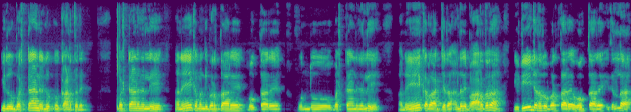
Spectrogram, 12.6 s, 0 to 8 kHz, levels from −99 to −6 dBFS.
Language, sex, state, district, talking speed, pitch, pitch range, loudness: Kannada, male, Karnataka, Dakshina Kannada, 100 wpm, 125 Hz, 115-135 Hz, -14 LUFS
